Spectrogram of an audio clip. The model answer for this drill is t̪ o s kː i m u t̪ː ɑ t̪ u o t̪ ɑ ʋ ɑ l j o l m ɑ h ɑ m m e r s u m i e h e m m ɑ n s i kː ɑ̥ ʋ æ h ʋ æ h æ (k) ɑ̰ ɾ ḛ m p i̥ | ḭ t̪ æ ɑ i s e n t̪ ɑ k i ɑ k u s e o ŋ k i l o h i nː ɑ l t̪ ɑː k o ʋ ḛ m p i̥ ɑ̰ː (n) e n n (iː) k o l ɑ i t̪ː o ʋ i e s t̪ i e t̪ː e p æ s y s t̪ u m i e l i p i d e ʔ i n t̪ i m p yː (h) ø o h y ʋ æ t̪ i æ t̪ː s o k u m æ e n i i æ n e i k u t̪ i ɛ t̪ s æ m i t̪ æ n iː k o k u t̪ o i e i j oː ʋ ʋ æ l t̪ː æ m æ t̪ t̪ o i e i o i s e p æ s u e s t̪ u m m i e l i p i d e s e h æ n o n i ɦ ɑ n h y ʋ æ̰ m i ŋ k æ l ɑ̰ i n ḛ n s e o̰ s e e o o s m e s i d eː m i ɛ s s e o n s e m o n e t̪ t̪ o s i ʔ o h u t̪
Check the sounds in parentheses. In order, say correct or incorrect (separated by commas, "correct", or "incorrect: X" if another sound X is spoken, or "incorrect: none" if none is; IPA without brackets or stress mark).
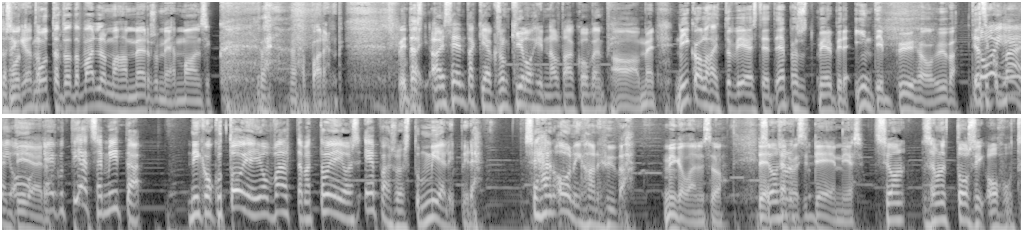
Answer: incorrect: p, incorrect: m, incorrect: i, correct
